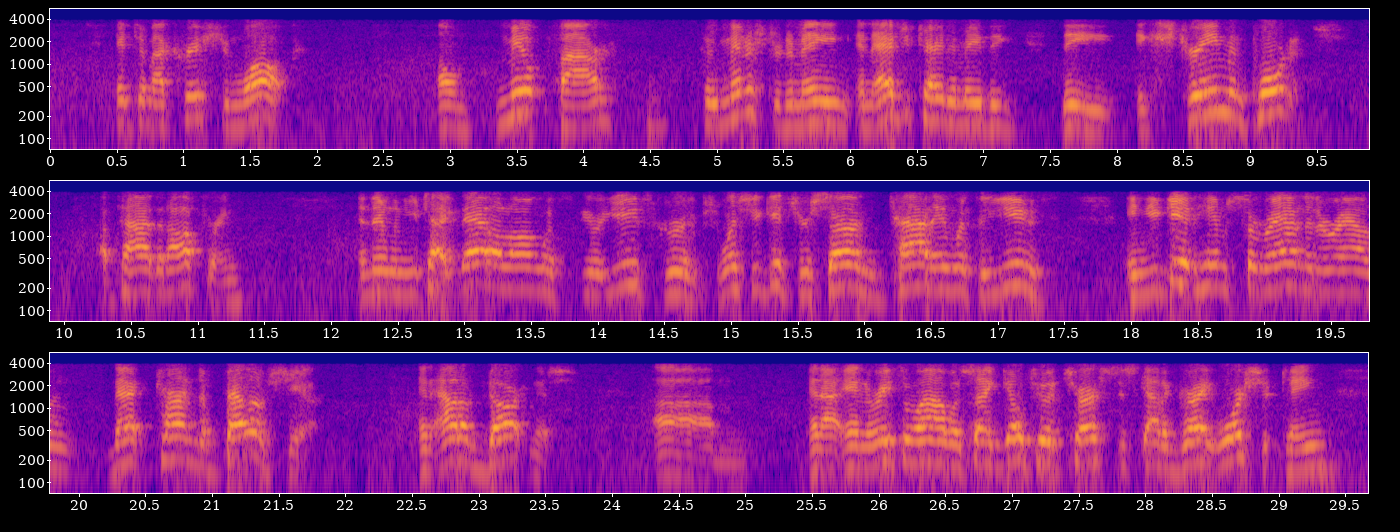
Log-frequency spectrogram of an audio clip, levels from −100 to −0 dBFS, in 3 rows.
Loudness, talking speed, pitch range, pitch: -29 LUFS, 155 wpm, 155-195 Hz, 175 Hz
